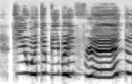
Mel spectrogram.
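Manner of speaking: goofy put-on dopey voice, very high and loud. Retelling telling stories to people who kept laughing, in a goofy dumb voice.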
